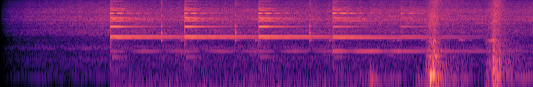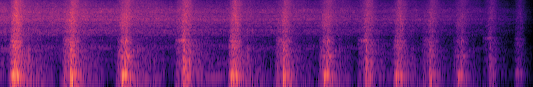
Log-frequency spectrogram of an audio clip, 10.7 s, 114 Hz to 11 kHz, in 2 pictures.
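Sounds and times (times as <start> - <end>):
steam: 0.0 - 10.6
bell: 1.1 - 5.8.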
